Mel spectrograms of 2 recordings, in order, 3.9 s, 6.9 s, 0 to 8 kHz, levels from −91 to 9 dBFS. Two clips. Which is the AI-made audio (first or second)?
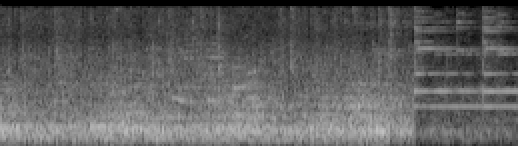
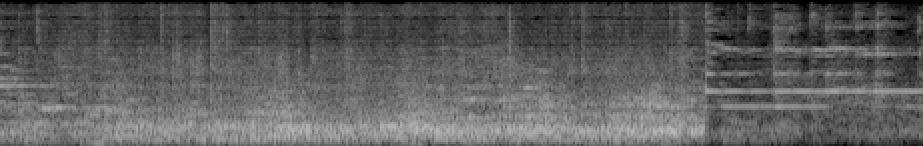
second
